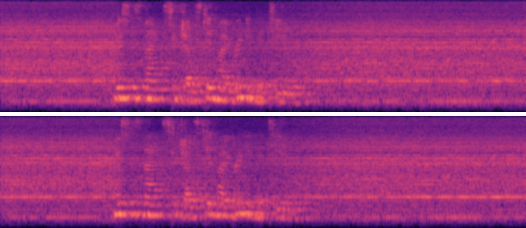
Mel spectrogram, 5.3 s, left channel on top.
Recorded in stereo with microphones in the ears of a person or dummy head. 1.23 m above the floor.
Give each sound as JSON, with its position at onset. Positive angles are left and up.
{"t": 1.1, "sound": "a woman speaking", "side_deg": -50, "distance_m": 8.5}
